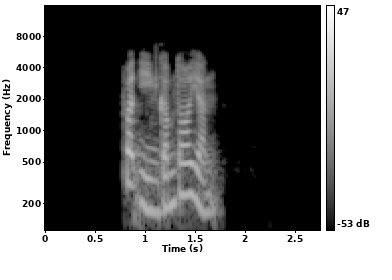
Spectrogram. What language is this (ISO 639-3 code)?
yue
